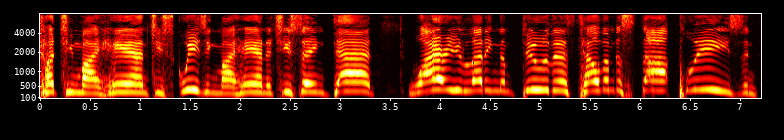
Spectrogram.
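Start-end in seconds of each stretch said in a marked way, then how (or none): 2.9-7.0 mock crying child voice, high, tearful, pleading. A father recounts his daughter's spinal tap, retelling her words: imitating a crying, screaming daughter. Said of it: "she's screaming and she's crying".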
